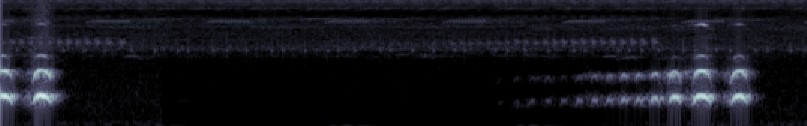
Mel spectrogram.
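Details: Tropical screech owl singing: two loud, hoarse closing notes, a pause, then a soft purring trill that quickens and swells into two emphatic final hoots.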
